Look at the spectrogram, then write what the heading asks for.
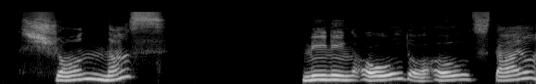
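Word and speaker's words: sean-nós: the Irish music tradition of is it pronounced sha nas meaning old or old style? How do you say that? Is that how you say it? Sham. Yeah. Sham no, which means old style.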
